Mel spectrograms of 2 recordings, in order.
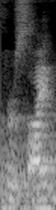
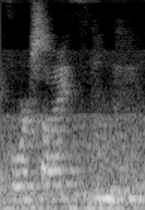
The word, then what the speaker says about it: Forsyth: I think he's just one of, and I pronounce it Forsyth because I've been told that's how the family pronounces it. A lot of people say Forsyth, but I've been told by the.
